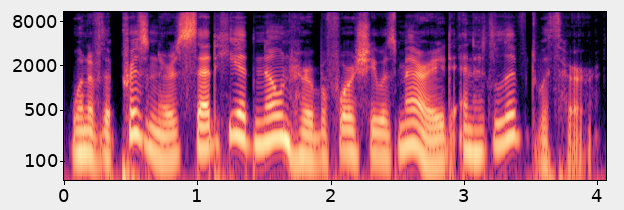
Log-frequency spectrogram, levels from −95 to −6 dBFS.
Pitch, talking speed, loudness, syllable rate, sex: 145 Hz, 265 wpm, -18 LUFS, 6.3 syllables/s, male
